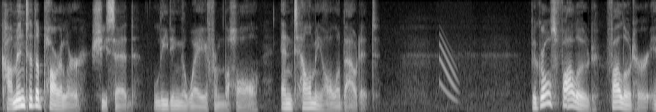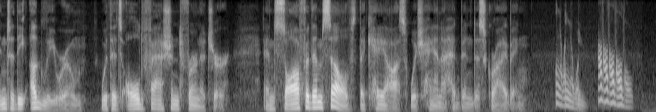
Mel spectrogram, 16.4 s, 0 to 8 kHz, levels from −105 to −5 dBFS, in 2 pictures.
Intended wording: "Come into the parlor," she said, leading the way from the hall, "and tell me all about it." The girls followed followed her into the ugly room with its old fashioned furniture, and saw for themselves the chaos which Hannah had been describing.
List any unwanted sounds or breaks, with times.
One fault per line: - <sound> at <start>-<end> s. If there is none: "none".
- chirp at 5.5-5.8 s
- chirp at 15.1-16.1 s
